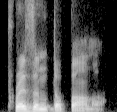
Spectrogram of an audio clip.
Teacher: actually this president has two syllables, not three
